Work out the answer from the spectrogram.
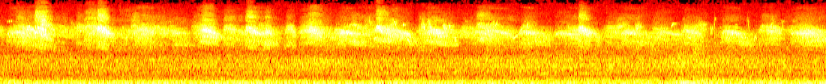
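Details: A flock of common starlings giving a dense, continuous chatter of overlapping whistles, clicks and rasping notes, with brighter whistled accents roughly every half second to second over a steady noisy background.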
